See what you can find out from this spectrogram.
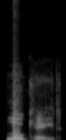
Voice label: "locate", American

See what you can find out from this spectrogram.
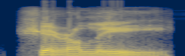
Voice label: "shiralee", American

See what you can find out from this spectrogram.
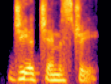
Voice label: "Geochemistry", Indian

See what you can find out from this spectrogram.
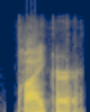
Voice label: "piker", American

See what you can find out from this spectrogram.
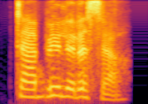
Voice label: "tabula rasa", Indian

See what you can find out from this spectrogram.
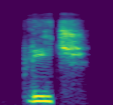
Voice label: "pleach", Indian; Dictionary

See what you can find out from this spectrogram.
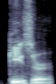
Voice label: "geezer", American

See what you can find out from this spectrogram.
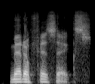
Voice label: "Metaphysics", American

